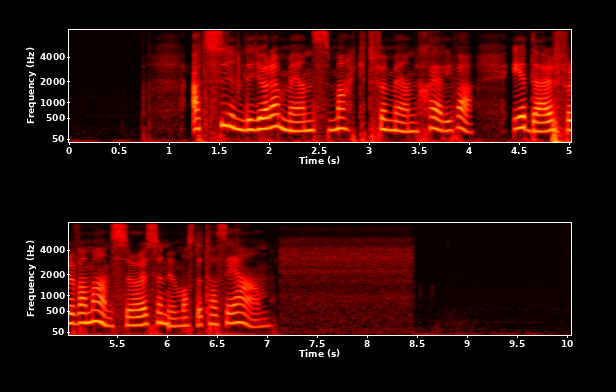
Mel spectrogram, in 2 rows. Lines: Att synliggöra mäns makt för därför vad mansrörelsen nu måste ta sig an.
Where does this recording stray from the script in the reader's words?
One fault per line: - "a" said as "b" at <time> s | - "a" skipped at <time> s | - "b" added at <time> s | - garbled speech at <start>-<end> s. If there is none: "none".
- "män själva är" added at 3.2 s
